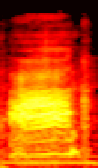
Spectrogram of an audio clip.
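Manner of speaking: loud high honk; goose honk. Acted. Honking at Will jokingly.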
